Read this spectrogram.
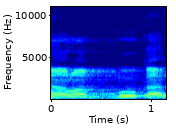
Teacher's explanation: ربک میں جو را ہے وہ را بھی پور ہوگی، را میں زبر ہے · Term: را پور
